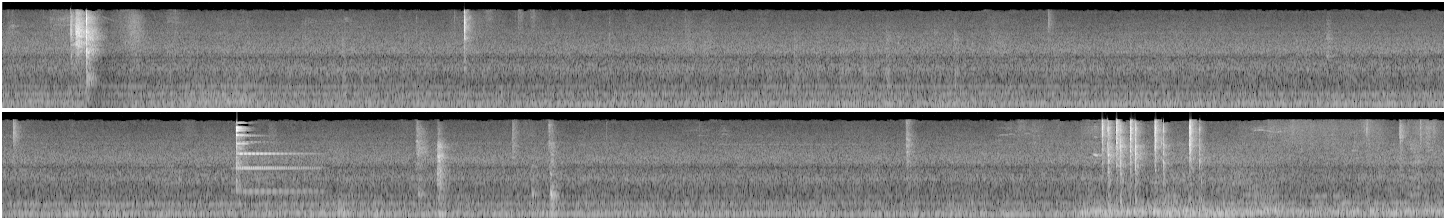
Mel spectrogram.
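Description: Running noise inside an electric train's driver's cab as the train accelerates from standstill: a steady hum from the traction equipment and running gear with a faint fixed whine. A short electronic tone sounds a little over halfway through, and the rumble grows louder near the end.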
